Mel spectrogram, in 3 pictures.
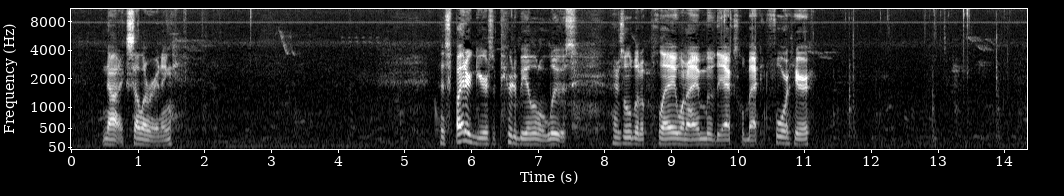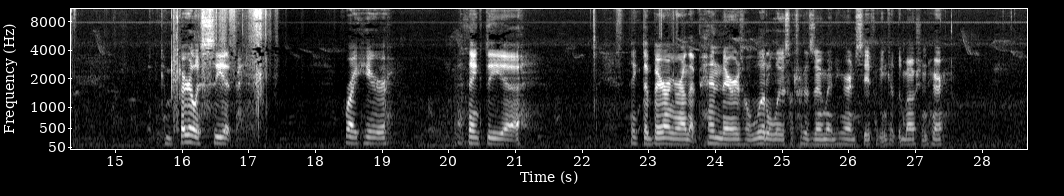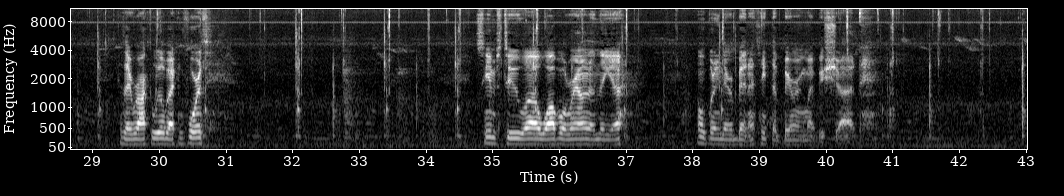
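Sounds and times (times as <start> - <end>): faint gear clicks: 10.4 - 18.2, 26.3 - 43.0.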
